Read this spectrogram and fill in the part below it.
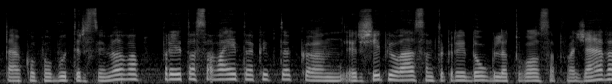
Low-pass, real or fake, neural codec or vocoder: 14.4 kHz; fake; codec, 44.1 kHz, 7.8 kbps, Pupu-Codec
